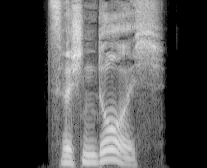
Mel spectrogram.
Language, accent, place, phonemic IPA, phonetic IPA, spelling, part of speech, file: German, Germany, Berlin, /ˌtsvɪʃənˈdʊʁç/, [ˌt͡sʋɪ.ʃn̩ˈdʊɐ̯ç], zwischendurch, adverb, De-zwischendurch.ogg
- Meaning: 1. between times, in between (during some period of time, dividing it into intervals) 2. in the meanwhile, interim (during an intermediate period)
